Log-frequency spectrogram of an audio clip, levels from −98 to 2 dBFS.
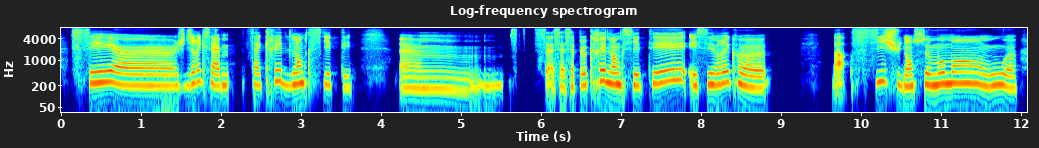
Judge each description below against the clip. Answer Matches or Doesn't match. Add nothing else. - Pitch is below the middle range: Doesn't match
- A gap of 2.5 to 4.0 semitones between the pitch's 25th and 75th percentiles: Matches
